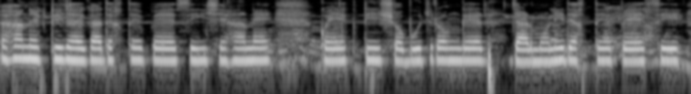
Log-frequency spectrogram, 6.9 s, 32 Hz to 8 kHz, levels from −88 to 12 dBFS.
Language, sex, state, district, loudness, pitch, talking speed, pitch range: Bengali, female, Assam, Hailakandi, -15 LUFS, 230 Hz, 105 wpm, 230-235 Hz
